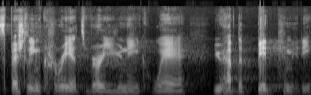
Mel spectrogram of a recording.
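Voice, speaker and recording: A man speaks at a very fast pace in a bright, sharp tone with a slight Australian accent, his sound dry and close with no echo. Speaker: sports foundation education head. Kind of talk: conference presentation. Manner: casual, hesitant with fillers.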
